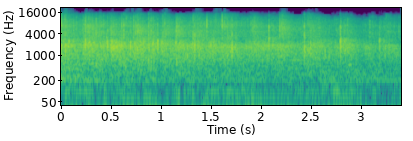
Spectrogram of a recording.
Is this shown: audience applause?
yes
